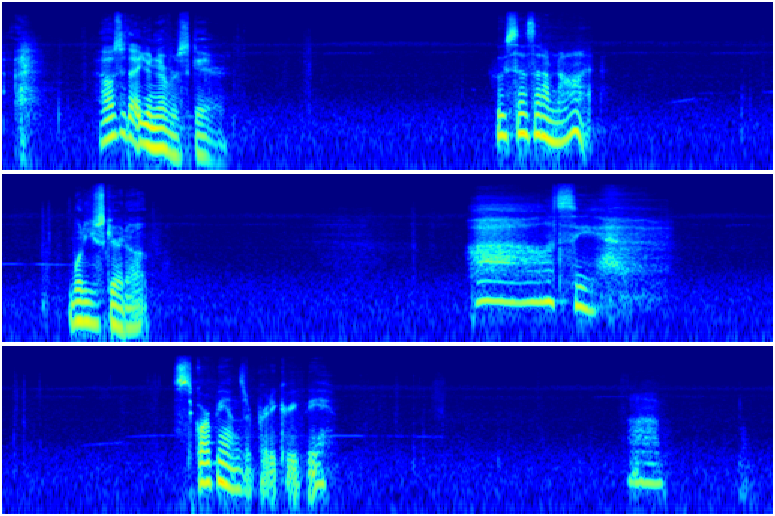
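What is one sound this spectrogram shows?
A young boy answers in a low, calm voice.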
